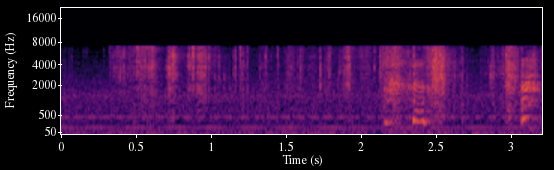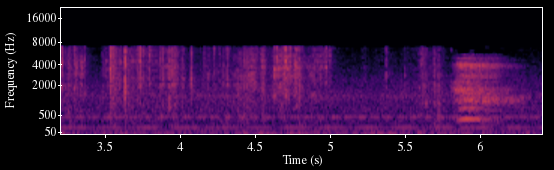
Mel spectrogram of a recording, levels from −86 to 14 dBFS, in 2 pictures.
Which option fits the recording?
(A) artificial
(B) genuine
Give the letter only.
B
